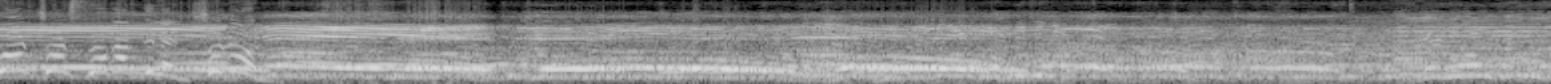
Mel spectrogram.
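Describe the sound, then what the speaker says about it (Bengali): A dense political crowd outside the CEO office in a packed scene with the opposition leader, shouting and chanting slogans in loud, overlapping voices with rising whoops and cries, close and continuous. "পাল্টা তাদের উদ্দেশ্য স্লোগান দিলেন বিরোধী দলনেতা, তিনিও পাল্টা তাদেরকে চোর চোর স্লোগান দিলেন"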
